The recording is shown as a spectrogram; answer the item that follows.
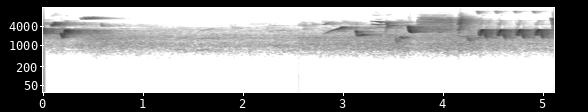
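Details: Singing nightingale: a loud chirp and whistle, a quiet gap, then varied rising notes leading into a rhythmic run of repeated sharp notes about five per second.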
